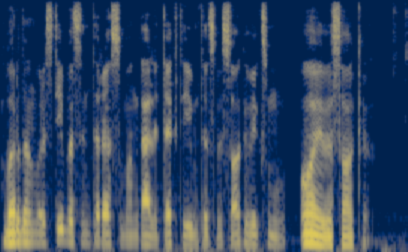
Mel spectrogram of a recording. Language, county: Lithuanian, Kaunas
